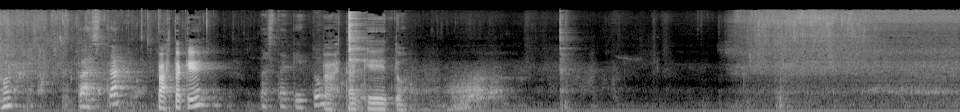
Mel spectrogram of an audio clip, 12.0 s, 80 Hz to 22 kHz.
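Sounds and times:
faucet water running: 0.0 - 2.0, 9.0 - 12.0.

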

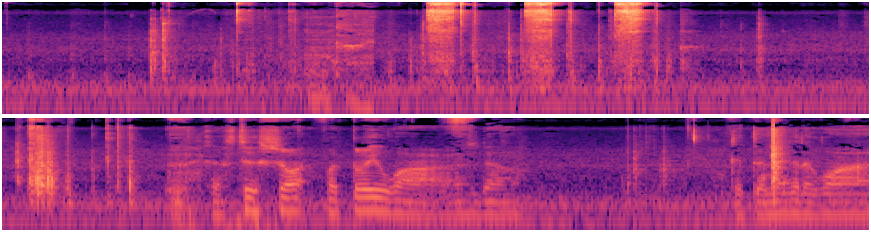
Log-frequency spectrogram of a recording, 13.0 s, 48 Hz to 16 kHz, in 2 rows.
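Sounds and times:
ratchet wrench clicking: 3.2 - 5.0.

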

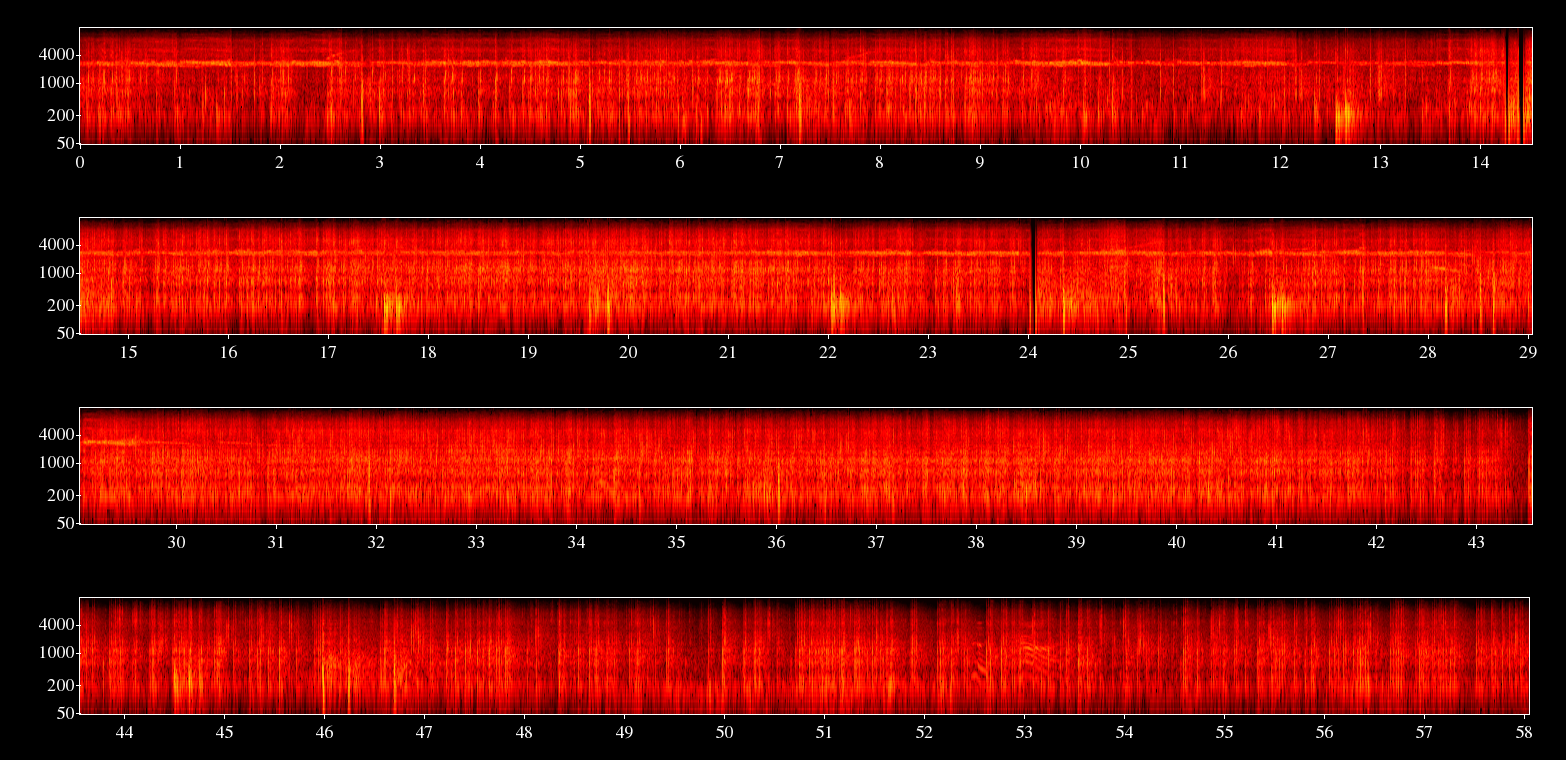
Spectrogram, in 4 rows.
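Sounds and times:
firework whistle: 0.0 - 43.8
fireworks crackling and popping: 0.0 - 58.0.

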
